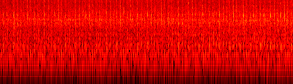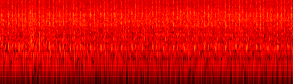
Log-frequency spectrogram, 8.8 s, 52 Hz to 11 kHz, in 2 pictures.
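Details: Audi S4 engine once warm: loud, fast, even ticking or knocking, roughly three per second, sharply over a smooth idle; cause not yet identified.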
